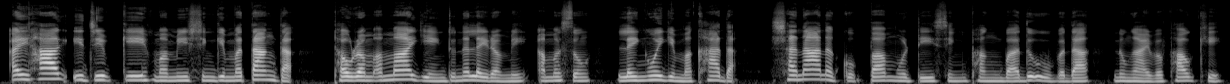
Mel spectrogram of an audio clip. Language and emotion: Manipuri, happy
